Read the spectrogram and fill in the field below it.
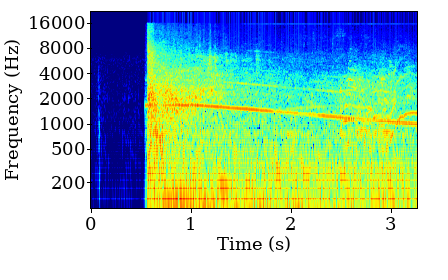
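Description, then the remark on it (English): After a moment of silence, the first of the terrorists' suicide-vest bombs explodes in a building's emergency stairwell with a sudden, loud blast that gives way to a sustained roaring rumble, while a steady siren-like wail slowly drifts downward in pitch. “And that's when I heard the first bomb explode.”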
